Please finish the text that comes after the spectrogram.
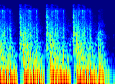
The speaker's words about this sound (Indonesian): ada suara yang kecil banget guys suara kayak gedor-gedor pintu di situ Mister Simple kayak wah ini suara dari mana nih guys suaranya tuh bener-bener nyaring banget ini kayak bukan manusia yang gedor pintu ini karena suaranya tuh kenceng banget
